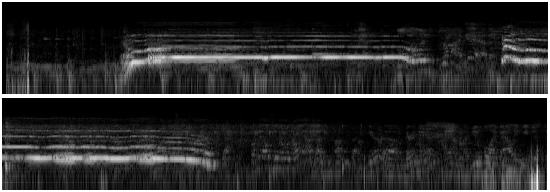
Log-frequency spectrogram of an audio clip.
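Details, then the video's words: : a pet dog howling along to the toss-up round of a television game show, the only time it howls. Two long, steady, tonal howls of about six and five seconds, the second sliding gently downward, followed by quieter television sound. "Funny dog howls at Wheel of Fortune"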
